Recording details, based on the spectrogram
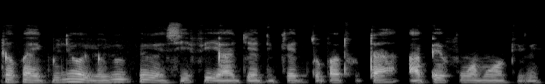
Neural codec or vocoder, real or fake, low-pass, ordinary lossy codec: none; real; 7.2 kHz; none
